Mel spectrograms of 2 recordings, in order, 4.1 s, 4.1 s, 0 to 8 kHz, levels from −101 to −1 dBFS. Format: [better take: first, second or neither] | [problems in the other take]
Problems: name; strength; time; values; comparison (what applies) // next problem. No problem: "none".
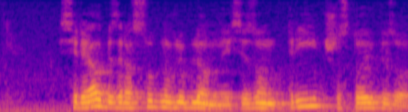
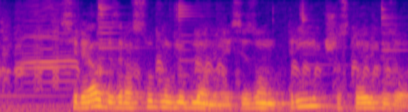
first | background sound (Acoustic guitar + Bird / Fowl); 19 dB below the speech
